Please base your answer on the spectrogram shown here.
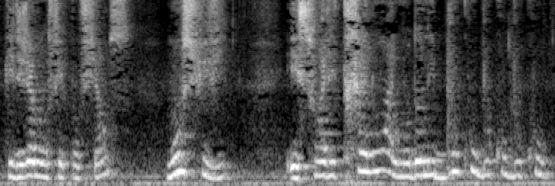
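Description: A middle-aged woman director speaks about her film in a soft, mellow voice. She talks in an animated way and restarts her sentences often. An echoey room and faint background noise surround her. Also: a little high, normal speed. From Belgium. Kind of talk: press conference interview.

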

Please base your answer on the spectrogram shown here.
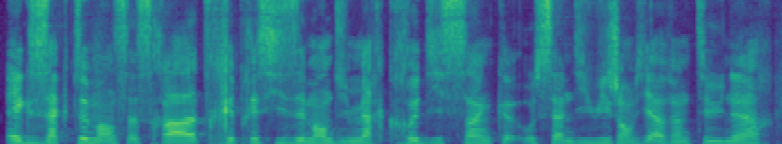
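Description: A man's voice: fairly high pitch, level tone, a little mellow, clear, resonant tone. A man, an actor, describing his stage show in a radio interview, often restarting his sentences. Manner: halting, many restarts.

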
